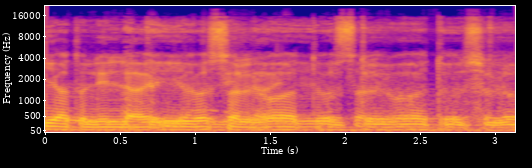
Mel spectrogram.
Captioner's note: chanting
